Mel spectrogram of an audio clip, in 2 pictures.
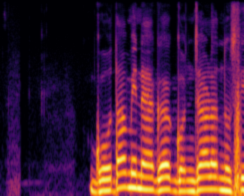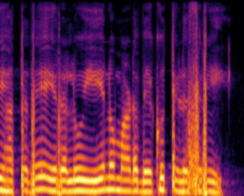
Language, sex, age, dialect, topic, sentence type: Kannada, male, 18-24, Dharwad Kannada, agriculture, question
